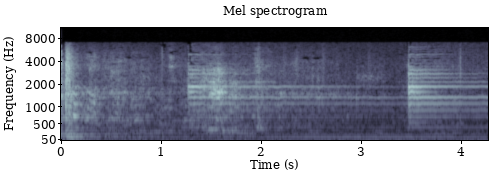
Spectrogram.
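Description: A clock ticks steadily while deep, resonant chimes strike and ring out, each tone lingering and fading before the next, the start of a clock striking twelve o'clock.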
